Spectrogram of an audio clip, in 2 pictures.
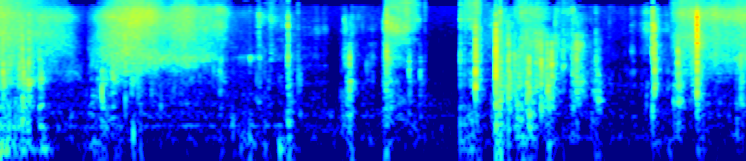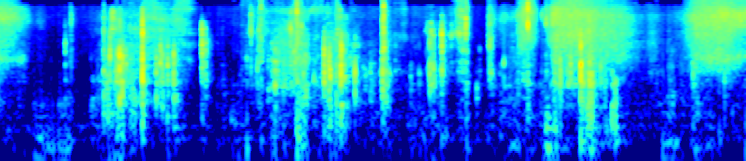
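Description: Fingertips and long nails rub across the pages of an open glossy paper magazine with text and ad pages, and the pages are turned. Soft, bright swishing and crinkling rustles rise and fall, broken by sharp little scratches and flicks. The sound stays quiet and close, with almost no low end.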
